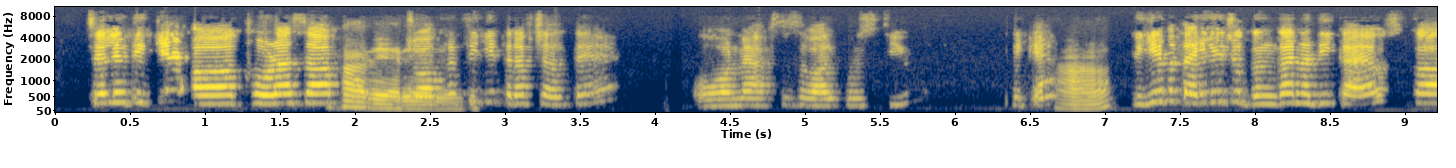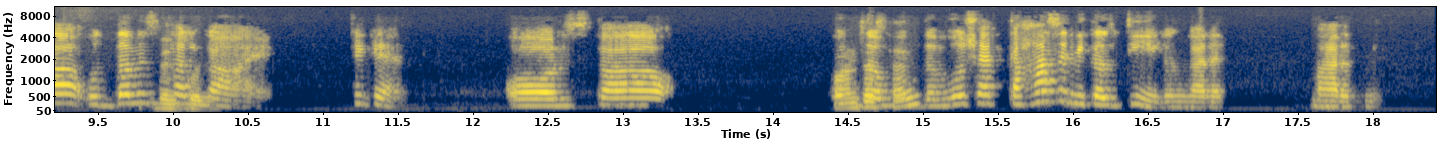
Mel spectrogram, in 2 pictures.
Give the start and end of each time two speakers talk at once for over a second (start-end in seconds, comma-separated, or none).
none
